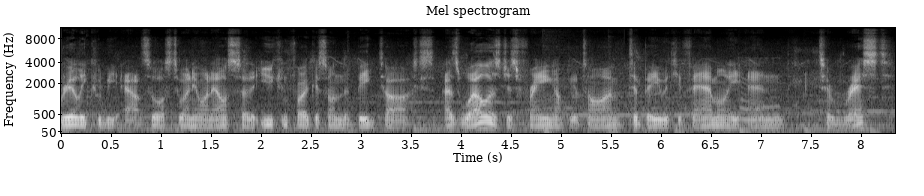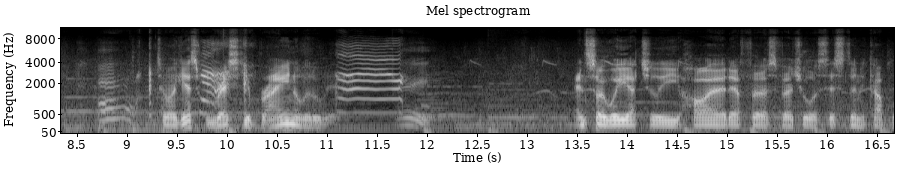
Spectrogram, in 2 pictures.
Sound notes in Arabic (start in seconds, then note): 9.3 تبكي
